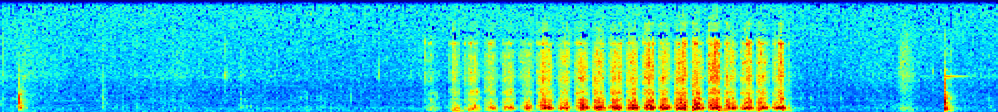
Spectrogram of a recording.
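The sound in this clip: Hand sawing partway into a single wooden piece so it looks like two bricks: a steady run of many fast rasping strokes lasting about four seconds, with an isolated click before and after.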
